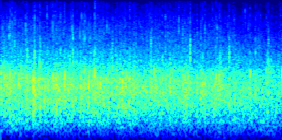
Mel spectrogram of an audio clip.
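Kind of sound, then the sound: crowd, audience applause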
